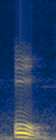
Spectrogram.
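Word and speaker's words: を: इस लेसन का first grammar point है ओ। हिरागाना में इसका साउंड है वो, पर जब भी हम सेंटेंस में इसे पार्टिकल की तरह यूज़ करते हैं तो उसका प्रोनाउंसिएशन हो जाता है ओ।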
